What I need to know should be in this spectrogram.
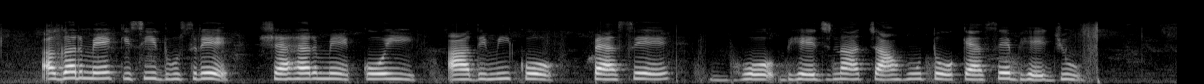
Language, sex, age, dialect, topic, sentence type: Hindi, female, 18-24, Marwari Dhudhari, banking, question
